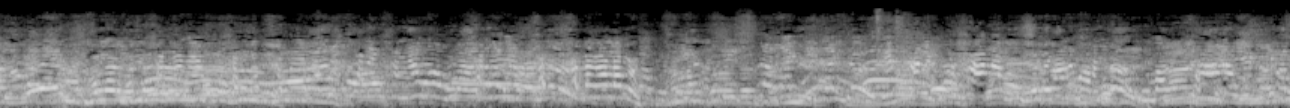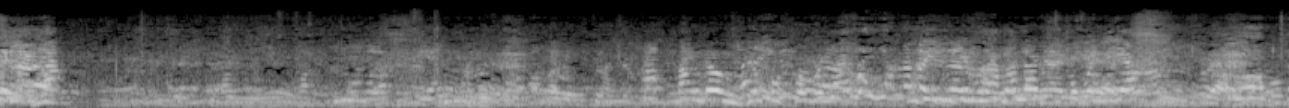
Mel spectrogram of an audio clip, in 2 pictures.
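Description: Several people talking at once, voices overlapping. About nine seconds in the loudness drops suddenly, and quieter chatter goes on and grows again toward the end.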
